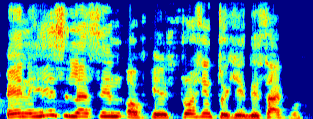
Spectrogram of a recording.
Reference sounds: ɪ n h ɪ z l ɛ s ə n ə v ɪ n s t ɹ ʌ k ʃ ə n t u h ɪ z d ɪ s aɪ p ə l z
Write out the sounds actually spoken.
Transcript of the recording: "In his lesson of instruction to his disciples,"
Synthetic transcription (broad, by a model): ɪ n h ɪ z l ɛ s ə n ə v ɪ n s t ɹ ʌ k ʃ ə n t u h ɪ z d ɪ s aɪ p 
